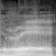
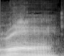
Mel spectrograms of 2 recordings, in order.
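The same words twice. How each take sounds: First: The vowel sounds like an English 'ray' vowel. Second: The vowel is a light Arabic a tilted toward e. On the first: The speaker calls it wrong. "macam bahasa bahasa orang putih, re kan. Ha, bukan bukan re" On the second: The speaker calls it right. "tapi re"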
